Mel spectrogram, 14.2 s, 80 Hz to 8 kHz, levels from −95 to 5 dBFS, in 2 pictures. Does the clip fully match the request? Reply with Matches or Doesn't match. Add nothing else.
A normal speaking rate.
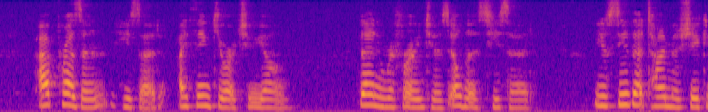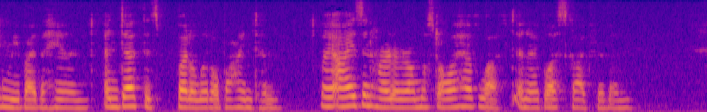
Doesn't match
